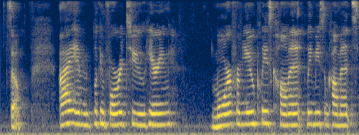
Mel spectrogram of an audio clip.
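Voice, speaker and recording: Her pitch sits in the medium range, and this woman speaks at a very slow pace with monotone, flat intonation. Audible room echo surrounds her voice. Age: 40s. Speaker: YouTuber. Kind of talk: casual vlog talk to camera.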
